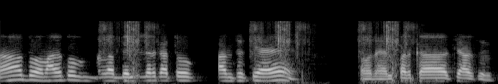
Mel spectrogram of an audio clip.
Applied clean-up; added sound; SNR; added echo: classical method log-MMSE.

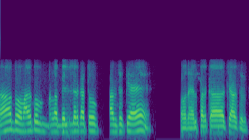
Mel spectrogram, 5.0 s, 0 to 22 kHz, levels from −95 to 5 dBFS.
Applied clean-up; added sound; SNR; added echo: none; none; none; none.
